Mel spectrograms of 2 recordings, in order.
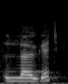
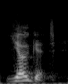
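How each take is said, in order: First: "logurt" with an L for the Y; wrong-word demo. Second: Said in the usual way. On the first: Shown as a demonstration. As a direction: quote the slip "logurt", L first. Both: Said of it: "No, not logurt".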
